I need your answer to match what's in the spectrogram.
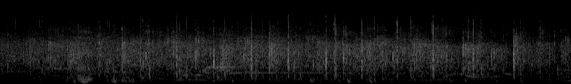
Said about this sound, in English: Come on, somebody clap your hand.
